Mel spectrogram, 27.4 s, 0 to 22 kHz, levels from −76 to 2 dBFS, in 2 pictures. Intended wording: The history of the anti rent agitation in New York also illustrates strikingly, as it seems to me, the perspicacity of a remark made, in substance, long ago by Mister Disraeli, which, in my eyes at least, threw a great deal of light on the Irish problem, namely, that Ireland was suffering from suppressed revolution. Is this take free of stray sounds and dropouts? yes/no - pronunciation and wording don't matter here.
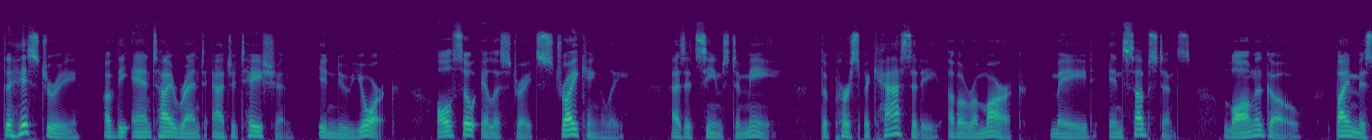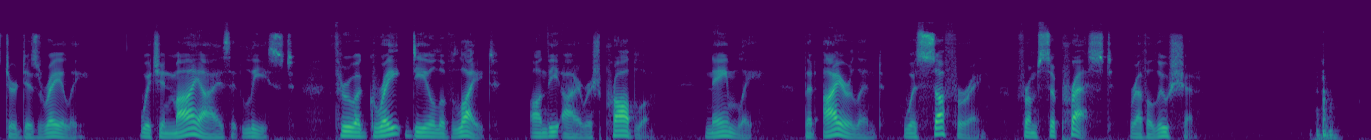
no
